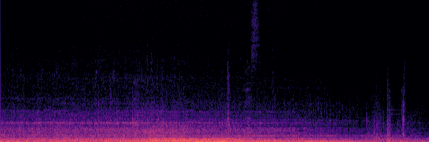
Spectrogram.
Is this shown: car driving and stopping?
yes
